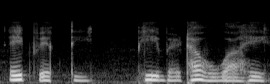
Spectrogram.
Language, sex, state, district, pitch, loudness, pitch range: Hindi, female, Madhya Pradesh, Bhopal, 185 Hz, -16 LUFS, 180-210 Hz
